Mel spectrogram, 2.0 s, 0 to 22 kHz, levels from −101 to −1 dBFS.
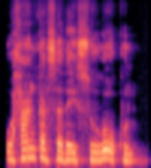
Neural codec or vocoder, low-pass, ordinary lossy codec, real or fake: vocoder, 44.1 kHz, 128 mel bands, Pupu-Vocoder; none; none; fake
